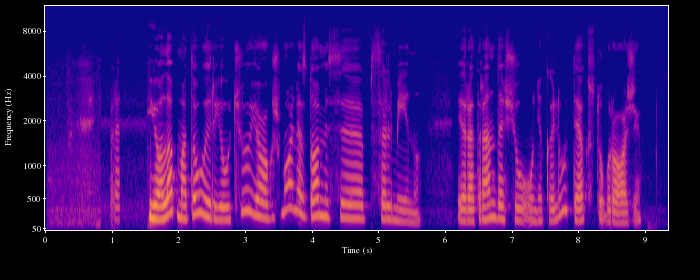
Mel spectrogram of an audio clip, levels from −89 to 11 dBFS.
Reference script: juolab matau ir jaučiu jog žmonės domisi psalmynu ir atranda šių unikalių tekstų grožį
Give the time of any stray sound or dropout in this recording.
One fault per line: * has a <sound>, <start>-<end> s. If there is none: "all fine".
* has a laugh, 1.0-1.1 s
